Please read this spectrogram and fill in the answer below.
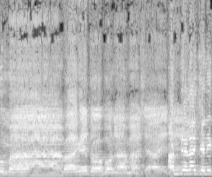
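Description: A man's voice chanting in long, drawn-out melodic notes that slide from one pitch to the next, without clear spoken words.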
